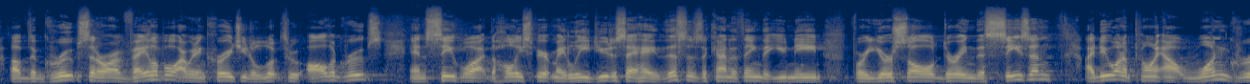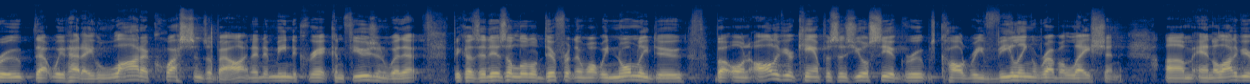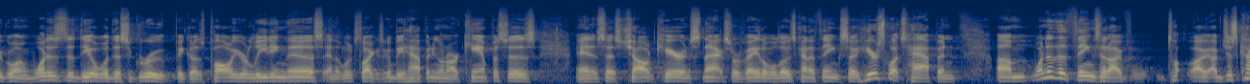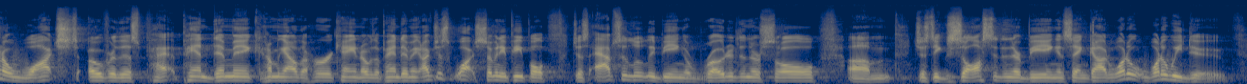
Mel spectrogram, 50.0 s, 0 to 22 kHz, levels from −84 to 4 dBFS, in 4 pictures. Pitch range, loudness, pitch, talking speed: 115-135 Hz, -29 LUFS, 125 Hz, 235 wpm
